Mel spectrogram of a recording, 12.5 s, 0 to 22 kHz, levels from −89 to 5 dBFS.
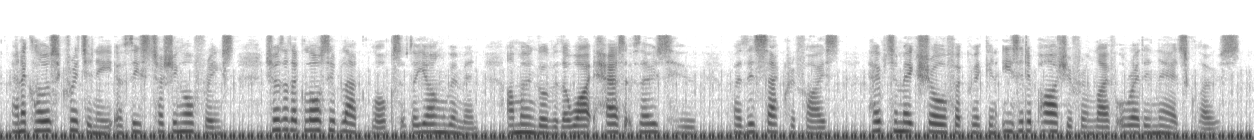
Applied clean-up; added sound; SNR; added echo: none; Idling / Motorcycle; -5 dB; none.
